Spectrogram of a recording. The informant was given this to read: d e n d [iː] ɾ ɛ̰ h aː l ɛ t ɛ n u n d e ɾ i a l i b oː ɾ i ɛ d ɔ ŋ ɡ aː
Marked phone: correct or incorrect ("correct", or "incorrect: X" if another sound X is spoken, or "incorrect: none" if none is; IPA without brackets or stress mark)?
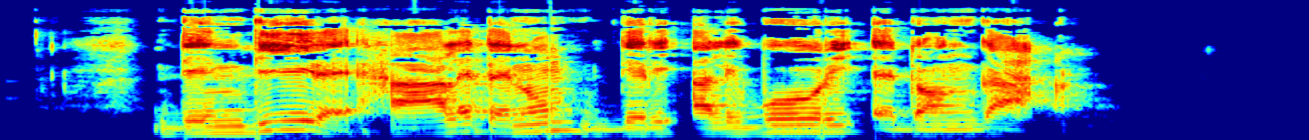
correct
